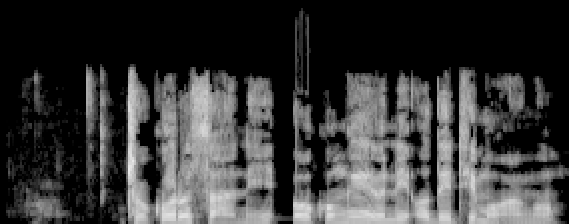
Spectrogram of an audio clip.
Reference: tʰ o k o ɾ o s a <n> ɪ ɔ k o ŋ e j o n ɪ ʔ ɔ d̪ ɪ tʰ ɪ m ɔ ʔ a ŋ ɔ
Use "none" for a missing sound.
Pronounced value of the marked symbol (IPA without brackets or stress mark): n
